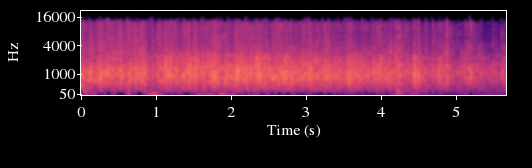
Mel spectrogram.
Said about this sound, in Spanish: Dele un fuerte aplauso a Cristo, hermano.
